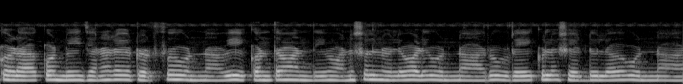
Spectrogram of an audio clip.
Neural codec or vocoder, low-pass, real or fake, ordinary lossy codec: none; none; real; none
